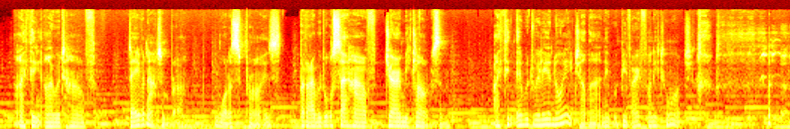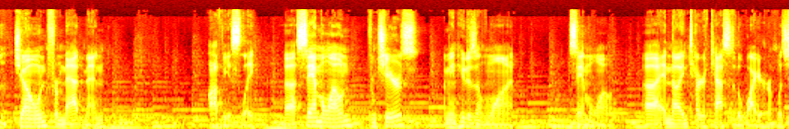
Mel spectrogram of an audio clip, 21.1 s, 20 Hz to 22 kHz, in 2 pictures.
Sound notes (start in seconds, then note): 9.4 laughs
